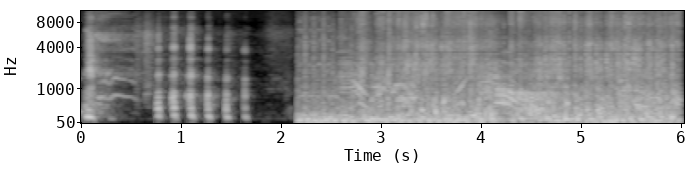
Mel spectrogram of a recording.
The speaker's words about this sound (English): The 50 cal taking out everyone. Endless supply of ammo.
